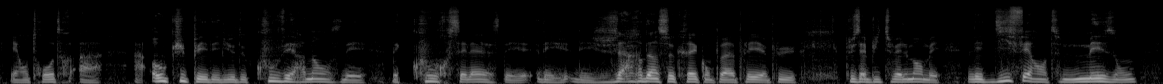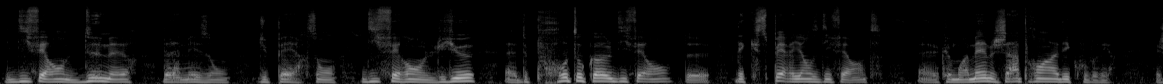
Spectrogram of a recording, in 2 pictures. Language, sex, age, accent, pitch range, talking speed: French, male, 30-49, French, 105-130 Hz, 140 wpm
